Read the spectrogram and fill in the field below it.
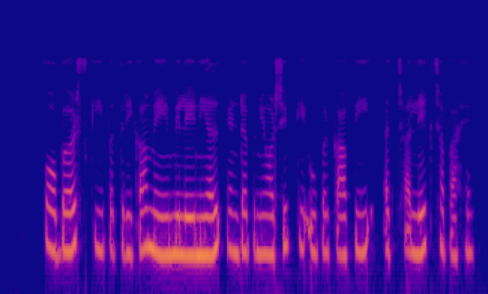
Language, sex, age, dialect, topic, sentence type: Hindi, female, 18-24, Hindustani Malvi Khadi Boli, banking, statement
